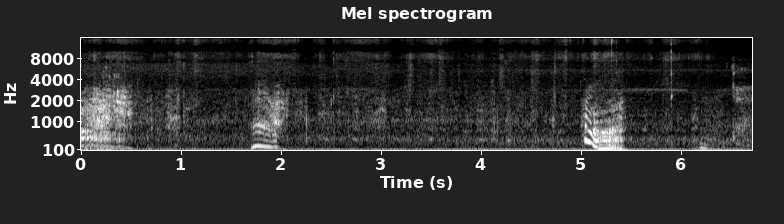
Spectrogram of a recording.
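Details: German Shepherd puppy, described as happy, giving a few short rising yelps and whines spaced a few seconds apart, with a low steady background hum.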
